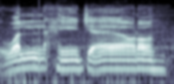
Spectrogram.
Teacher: اگر آپ نے وقف کرنا ہے تو یہاں پہ تا کو نہیں پڑھیں گے بلکہ ہا کی ساؤنڈ کے ساتھ پڑھیں گے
